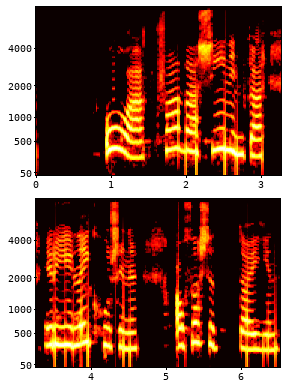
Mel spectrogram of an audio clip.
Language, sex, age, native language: Icelandic, other, 18-19, Polish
